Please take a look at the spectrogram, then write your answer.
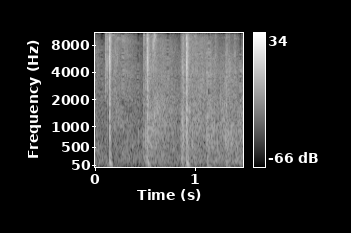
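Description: Gunshots in the Apex Legends video game, three or four sharp, evenly spaced cracks with low thumps, fairly close and punchy, with no talk over them.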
